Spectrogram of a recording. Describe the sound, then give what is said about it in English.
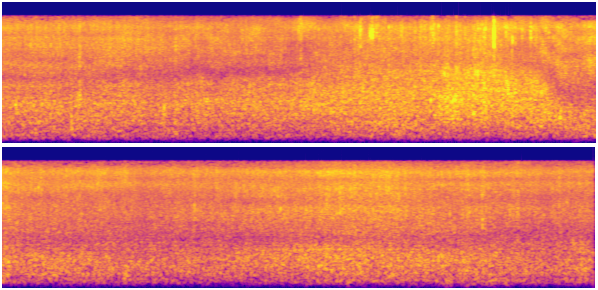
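Steady surf rushes and hisses continuously as waves break against rocks, with one broader wave surge swelling and crashing around the middle before settling back into the constant wash of water. No voices are present. “And as you hear the waves breaking into the rocks, you're going deeper and deeper.”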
